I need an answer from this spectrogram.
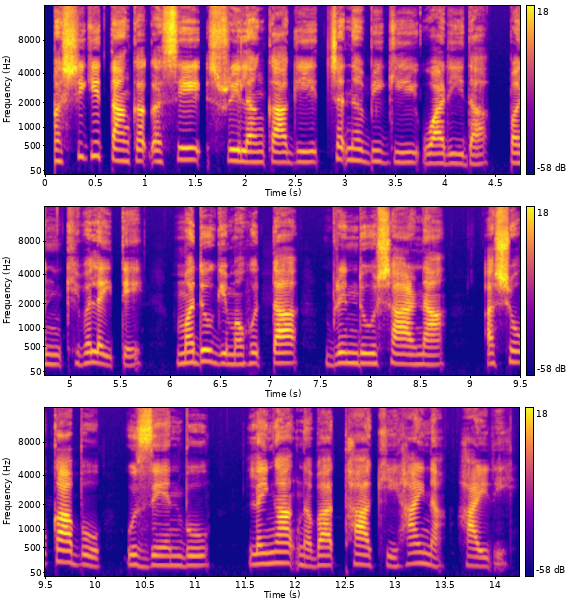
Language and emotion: Manipuri, neutral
